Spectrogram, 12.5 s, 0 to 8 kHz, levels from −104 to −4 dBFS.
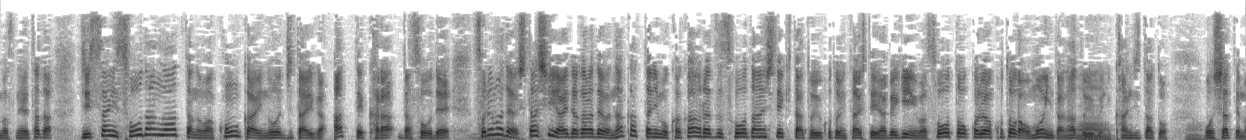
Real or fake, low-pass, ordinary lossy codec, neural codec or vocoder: real; 7.2 kHz; MP3, 32 kbps; none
